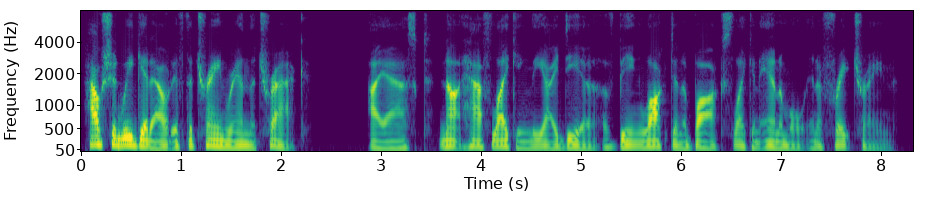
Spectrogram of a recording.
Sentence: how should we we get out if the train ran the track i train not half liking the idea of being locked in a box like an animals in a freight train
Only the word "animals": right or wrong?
wrong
